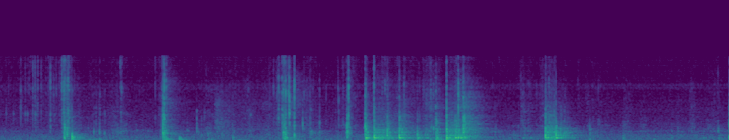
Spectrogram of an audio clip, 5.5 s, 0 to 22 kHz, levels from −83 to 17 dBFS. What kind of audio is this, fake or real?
fake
